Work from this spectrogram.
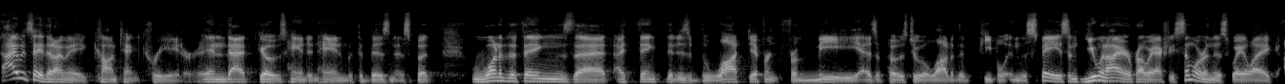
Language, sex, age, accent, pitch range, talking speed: English, male, 30-49, American, 105-125 Hz, 255 wpm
